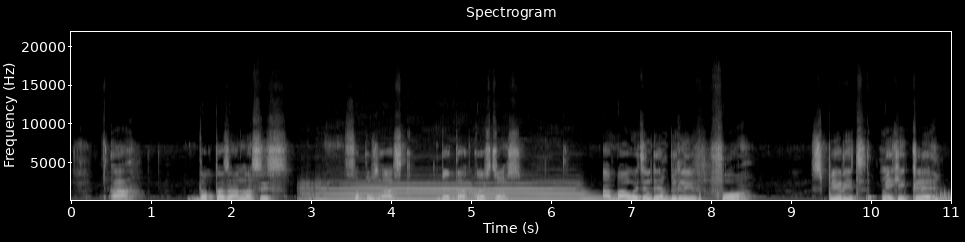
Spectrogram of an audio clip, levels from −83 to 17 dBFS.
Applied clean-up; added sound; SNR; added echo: none; Bowed string instrument; 7 dB; none.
